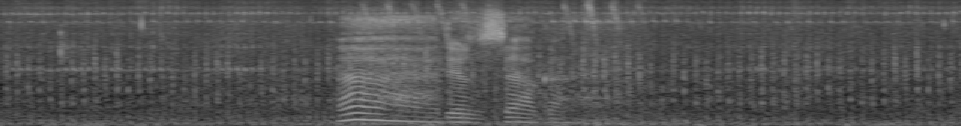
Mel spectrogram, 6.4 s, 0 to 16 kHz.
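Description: A helicopter in the ARMA 3 video game drones steadily with a low, constant rotor hum, heard throughout while a man briefly exclaims over it.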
